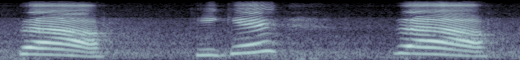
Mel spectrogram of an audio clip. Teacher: तो ता बहुत सपाट आवाज़ में, लेकिन सा बहुत सॉफ्ट और सीटी की आवाज़ के बग़ैर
